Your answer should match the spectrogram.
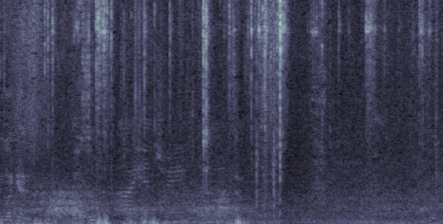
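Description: Light metal jingling from a dog's collar and leash hardware as its head is held and handled, with people talking quietly over it.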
